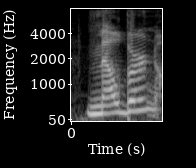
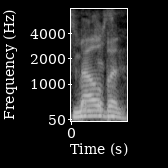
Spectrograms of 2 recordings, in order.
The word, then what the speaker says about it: Melbourne: Number 8, Melbourne, Australia. Oh, I'm saying it wrong. Chris Melbourne.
